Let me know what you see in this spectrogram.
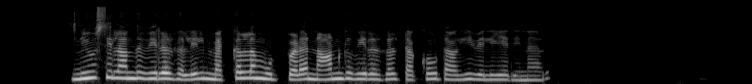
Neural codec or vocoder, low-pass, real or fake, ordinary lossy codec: none; 14.4 kHz; real; Opus, 16 kbps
